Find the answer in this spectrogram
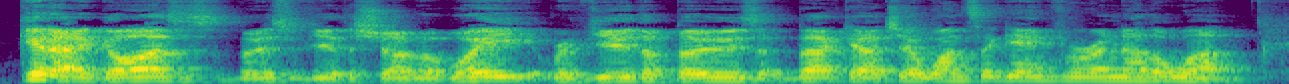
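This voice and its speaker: Moderate pace, hardly any pauses and an Australian accent, with audible room echo. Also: man, fairly high pitch for a man. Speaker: beer reviewer. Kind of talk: product review. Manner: casual, with filler words.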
